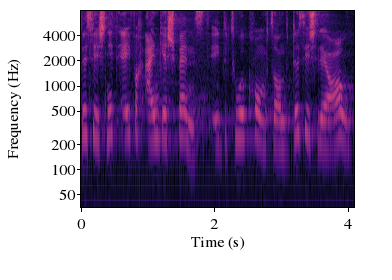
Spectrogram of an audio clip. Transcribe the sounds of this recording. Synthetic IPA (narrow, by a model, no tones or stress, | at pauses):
d̥əsɪʃnɪdɛɪfɑχæɪnɡɛʃpɛnstɪd̥əɾt͡suəkʰʊnftsɔnd̪ənnd̥əsɪʃreɑːl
